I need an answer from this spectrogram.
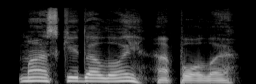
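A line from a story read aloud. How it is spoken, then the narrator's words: Tired voice. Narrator (Russian): усталым голосом повторил он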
